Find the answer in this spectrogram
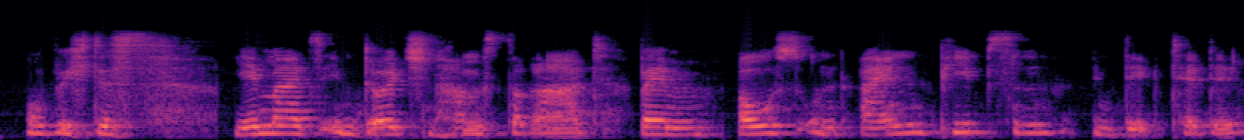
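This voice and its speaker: A woman speaks at a very slow pace. Her pitch shows ordinary variation. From Swabia, Germany (Lorch near Stuttgart). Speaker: podcast host, travel and Nepal. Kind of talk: personal storytelling monologue.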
